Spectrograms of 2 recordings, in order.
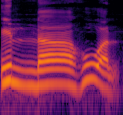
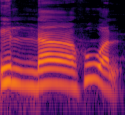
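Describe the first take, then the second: The two takes are said the same way.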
